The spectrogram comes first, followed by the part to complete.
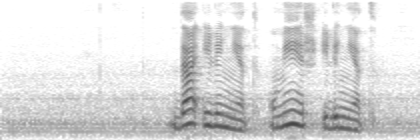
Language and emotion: Russian, neutral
